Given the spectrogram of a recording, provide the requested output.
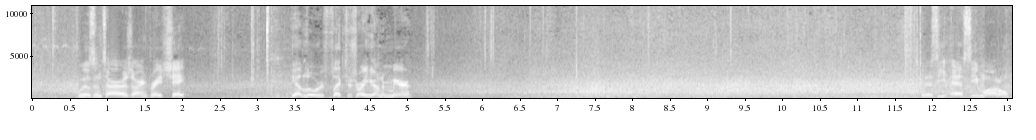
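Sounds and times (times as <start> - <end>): low engine hum: 0.0 - 13.0
road traffic noise: 0.0 - 13.0.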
